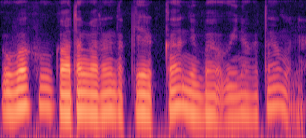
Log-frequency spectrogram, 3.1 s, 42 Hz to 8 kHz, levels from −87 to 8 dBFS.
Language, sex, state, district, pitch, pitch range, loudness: Garo, male, Meghalaya, South Garo Hills, 115 Hz, 110-130 Hz, -17 LUFS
